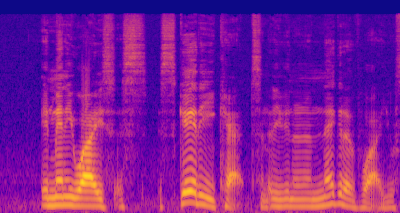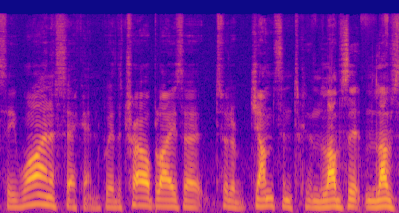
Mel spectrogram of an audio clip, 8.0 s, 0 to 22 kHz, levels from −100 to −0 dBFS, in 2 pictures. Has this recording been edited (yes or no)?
yes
